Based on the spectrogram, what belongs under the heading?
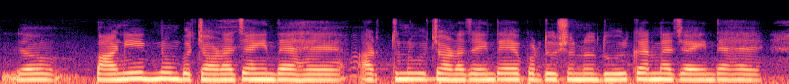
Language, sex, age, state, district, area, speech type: Punjabi, female, 18-30, Punjab, Barnala, rural, spontaneous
